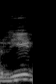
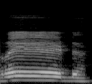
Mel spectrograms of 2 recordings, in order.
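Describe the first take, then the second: First: The vowel is a long ee sound. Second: The e vowel is drawn out a little. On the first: "ये रीड है जो normal है" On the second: "यहाँ पे ई को थोड़ा टान के पढ़ो"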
